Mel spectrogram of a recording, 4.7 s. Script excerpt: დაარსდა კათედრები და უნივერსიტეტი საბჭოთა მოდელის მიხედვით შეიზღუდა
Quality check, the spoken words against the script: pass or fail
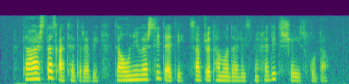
pass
